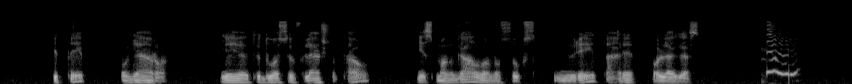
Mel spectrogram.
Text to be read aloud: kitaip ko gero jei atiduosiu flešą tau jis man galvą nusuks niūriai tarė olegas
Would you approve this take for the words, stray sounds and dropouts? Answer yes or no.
no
